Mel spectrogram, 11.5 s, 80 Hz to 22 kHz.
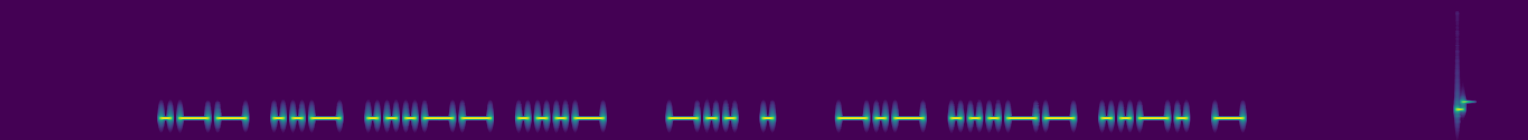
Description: Morse code, heard as a keyed tone, about 17 wpm, 700 Hz. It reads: WU3V DE K3FT
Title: USA Callsign DE Callsign - 4 Characters - 17wpm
